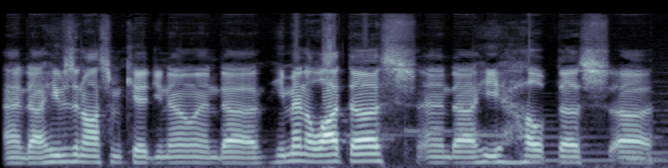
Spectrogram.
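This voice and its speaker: A young man giving a heartfelt anniversary speech to his gaming community, pausing often with "uh" and "um". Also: medium pitch, steady tone, a bit bright, clear, resonant tone, no echo, faint music behind. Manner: halting, full of "uh" and "um" fillers.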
